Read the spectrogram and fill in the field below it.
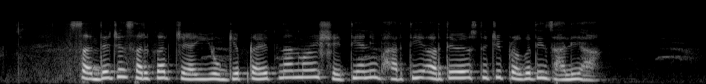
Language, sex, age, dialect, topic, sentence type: Marathi, female, 18-24, Southern Konkan, agriculture, statement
